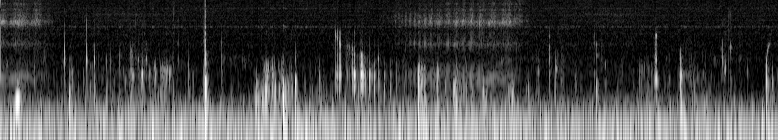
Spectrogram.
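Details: Bowel sounds.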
